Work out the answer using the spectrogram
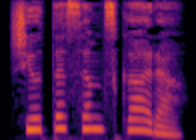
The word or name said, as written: ಚ್ಯುತಸಂಸ್ಕಾರ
